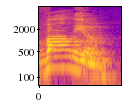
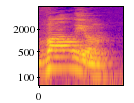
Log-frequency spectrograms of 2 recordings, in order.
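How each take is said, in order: The two takes are said the same way.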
